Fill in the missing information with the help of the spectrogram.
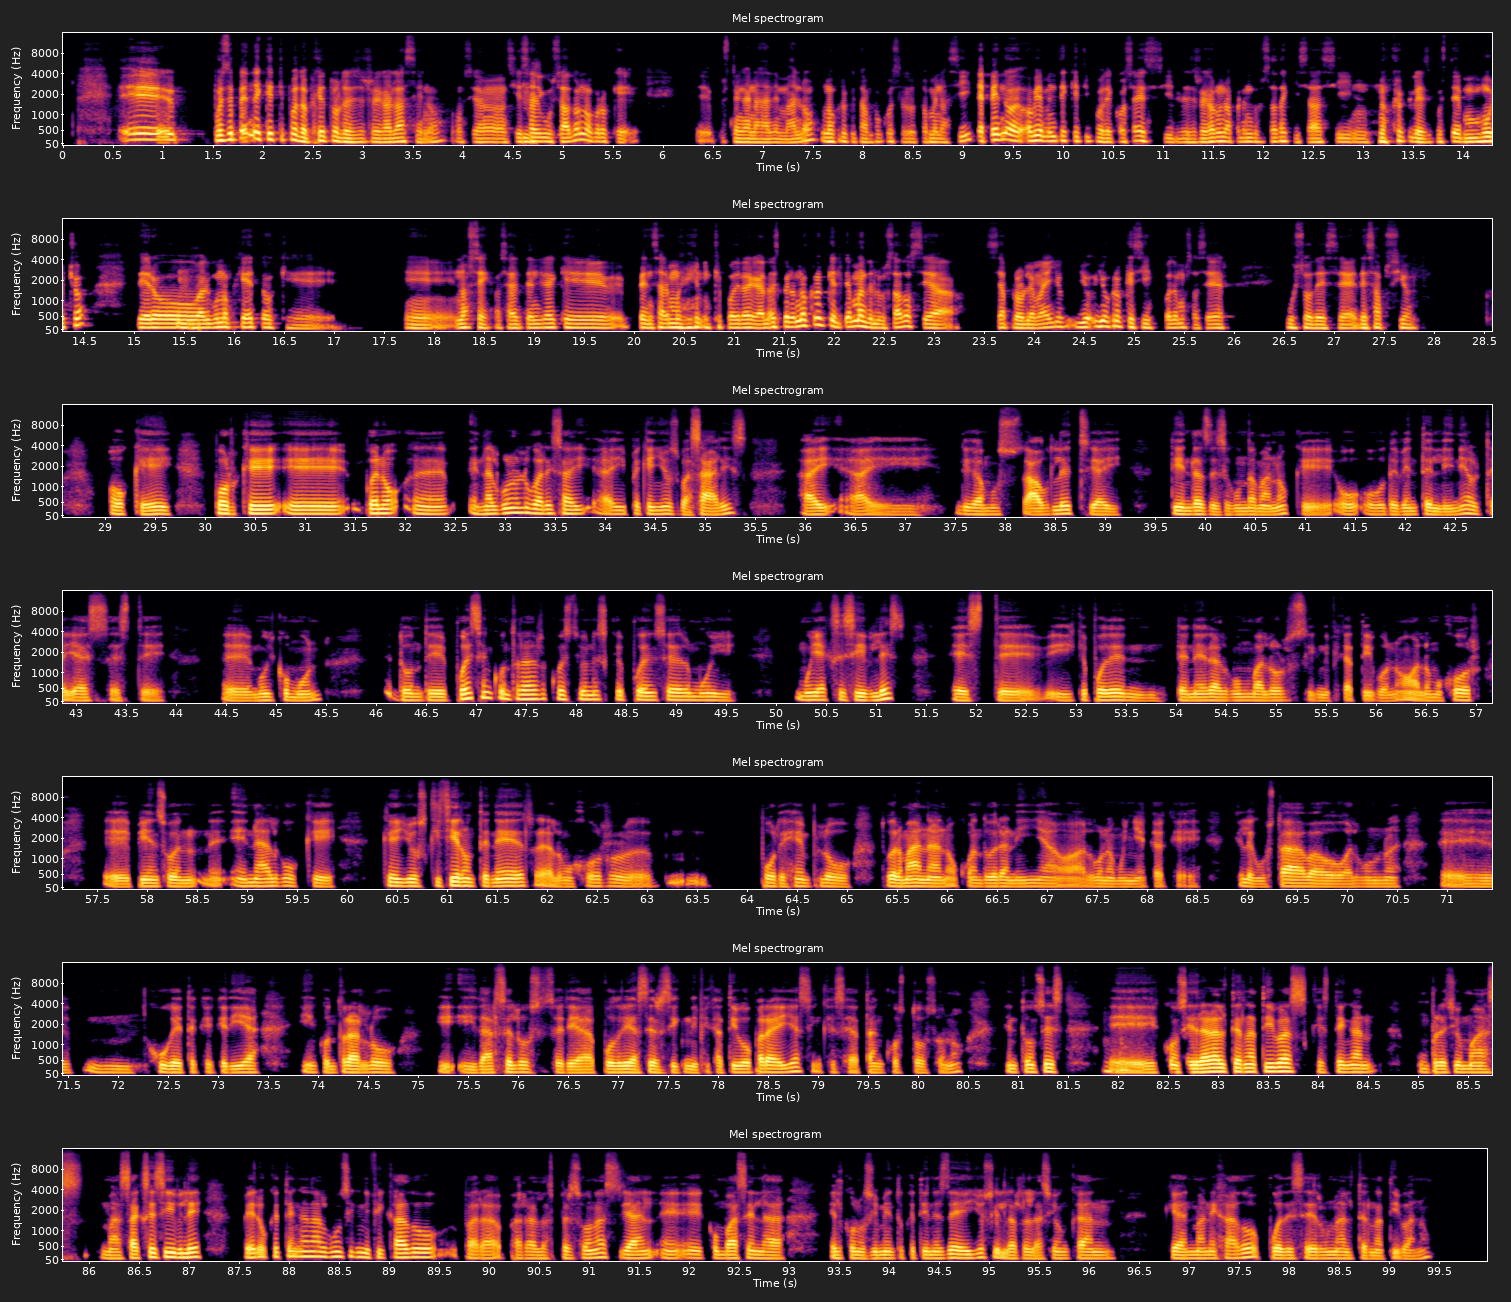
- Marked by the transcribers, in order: tapping
- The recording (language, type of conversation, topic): Spanish, advice, ¿Cómo puedo encontrar ropa y regalos con poco dinero?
